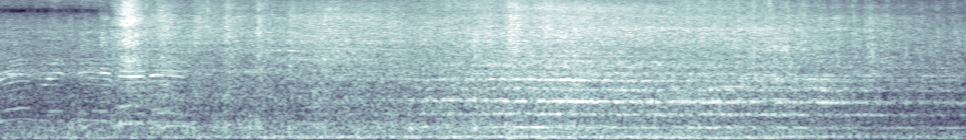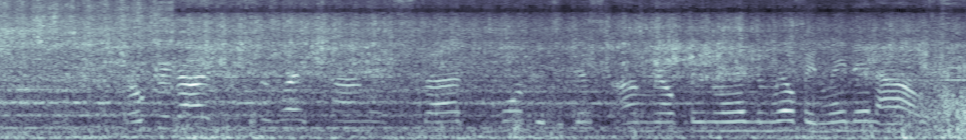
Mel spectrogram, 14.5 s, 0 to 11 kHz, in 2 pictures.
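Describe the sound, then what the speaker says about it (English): An Amtrak P371 passenger train pulls into a station in the rain, its loud rumbling and wheel clatter filling the scene alongside steady rain noise, with a person talking nearby. "Here's Amtrak P371 arriving on station in the rain, of course."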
